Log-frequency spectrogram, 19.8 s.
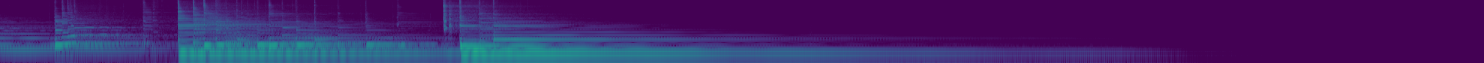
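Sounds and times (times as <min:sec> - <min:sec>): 
guitar music: 0:00.0 - 0:15.1.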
